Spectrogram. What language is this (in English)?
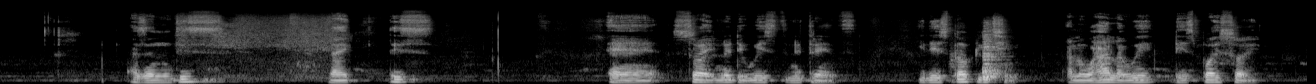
Nigerian Pidgin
